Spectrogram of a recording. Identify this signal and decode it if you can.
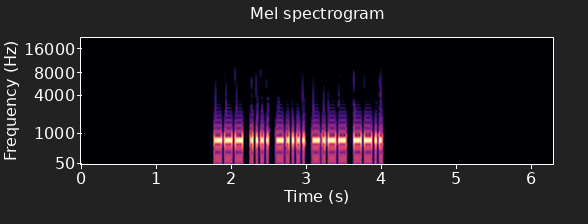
Morse code, heard as a keyed tone, about 36 wpm, 700 Hz. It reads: OH6YZ
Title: DXCC-100 Call Signs - 5 Characters - Repeated 2x - 35wpm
